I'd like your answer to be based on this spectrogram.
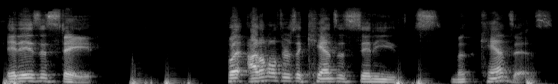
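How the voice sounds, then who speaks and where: Young male co-host, bouncy pitch, filler-heavy and profane, casual gossip. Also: measured pace, faint music behind. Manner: animated, filler-heavy, swears freely. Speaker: podcast co-host.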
